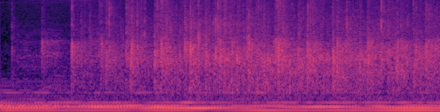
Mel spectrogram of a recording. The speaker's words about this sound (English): We have a clap off. He's winning over here.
